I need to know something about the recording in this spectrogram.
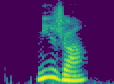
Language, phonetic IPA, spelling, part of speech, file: Russian, [mʲɪˈʐa], межа, noun, Ru-межа.ogg
- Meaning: abutment, abuttal, boundary, margin, division (as in land plots)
